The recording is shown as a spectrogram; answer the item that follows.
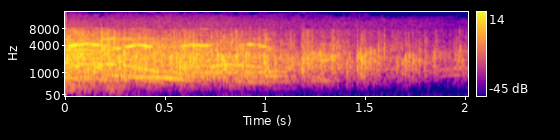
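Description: Audience applause with scattered shouts and screams from the crowd, fading out steadily as the song's recording ends.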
